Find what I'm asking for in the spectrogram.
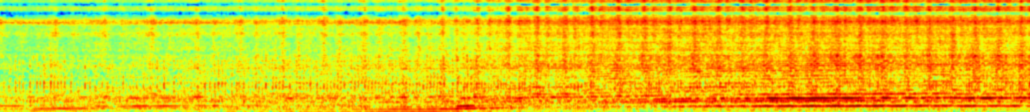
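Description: A salvaged treadmill motor on a homemade firewood conveyor starts up and runs as a steady whining hum whose pitch climbs midway and then holds, fairly loud and close, with no talking.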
